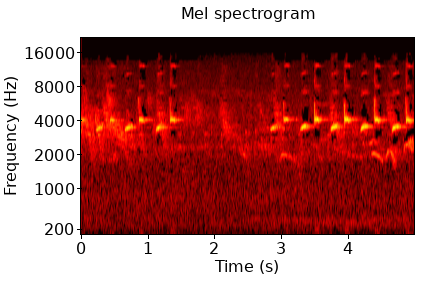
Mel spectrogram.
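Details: Birds singing on a spring morning in Brittany, France: a short run of high whistled notes, a brief lull, then a clear regular series of sharply flicked notes about twice a second.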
